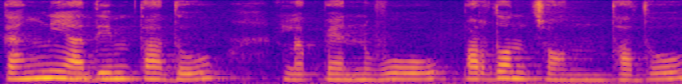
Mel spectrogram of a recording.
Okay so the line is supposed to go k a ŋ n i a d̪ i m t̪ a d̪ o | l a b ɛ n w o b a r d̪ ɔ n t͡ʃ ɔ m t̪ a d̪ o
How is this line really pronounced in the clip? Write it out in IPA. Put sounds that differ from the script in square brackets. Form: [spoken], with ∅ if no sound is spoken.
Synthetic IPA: k a ŋ n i a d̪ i m t̪ a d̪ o | l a [p] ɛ n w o [p] a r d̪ ɔ n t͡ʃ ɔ [n] t̪ a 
